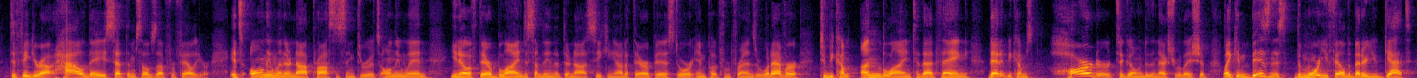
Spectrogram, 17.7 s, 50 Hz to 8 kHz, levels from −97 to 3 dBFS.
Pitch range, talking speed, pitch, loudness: 110-135 Hz, 225 wpm, 120 Hz, -22 LUFS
